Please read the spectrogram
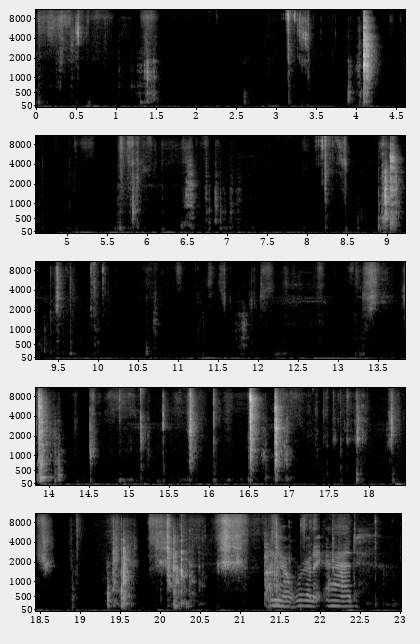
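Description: Cardstock and double-sided tape being handled on a tabletop: the backing strips are peeled off the tape and the paper pocket is pressed down, giving a string of separate short rustles, peels and taps. A voice begins just at the end.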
